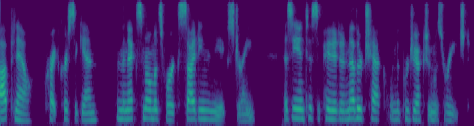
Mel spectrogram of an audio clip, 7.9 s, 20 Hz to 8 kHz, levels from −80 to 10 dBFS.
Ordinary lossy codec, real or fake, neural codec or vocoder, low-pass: Opus, 32 kbps; fake; codec, 16 kHz, about 1 kbps, DyCAST, with the encoder's durations; 7.2 kHz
